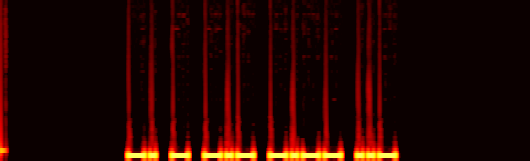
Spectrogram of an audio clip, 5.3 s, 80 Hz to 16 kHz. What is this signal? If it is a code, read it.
Morse code, heard as a keyed tone, about 22 wpm, 700 Hz. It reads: NTKYU
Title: Code Groups - 5 Letters - 22wpm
